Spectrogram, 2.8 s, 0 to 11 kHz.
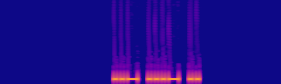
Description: Morse code, heard as a keyed tone, about 36 wpm, 700 Hz. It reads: UVI
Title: Three Challenging Letter-Number Combinations 35wpm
